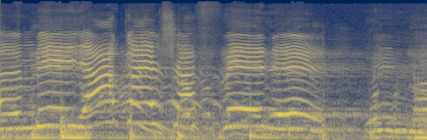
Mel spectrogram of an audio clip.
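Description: A child singing a Tamil devotional song, holding a long melismatic run with no clear words, the voice sliding up and down in quick ornaments.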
